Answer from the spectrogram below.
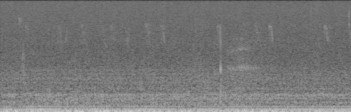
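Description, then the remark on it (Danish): A steady, dense drone of many bees buzzing together in the morning as they push their long tongues into the furry catkins of a flowering tree, continuous with no pauses, and a few faint higher chirps now and then in the background. “Og her om morgenen under myggen, der, der vågner man så sådan en, en, en snorende, spændstig lyd af bierne, der er i gang med at stikke deres lange sugerør ned i de pelsede dolmer, der vokser på træet.”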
